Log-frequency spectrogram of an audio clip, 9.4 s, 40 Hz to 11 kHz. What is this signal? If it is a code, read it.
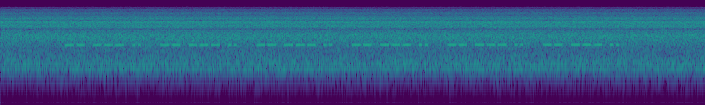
Morse code, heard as a keyed tone, machine-sent, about 32 wpm, 1000 Hz, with radio hiss and a squelch burst at the end. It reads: MOI MOI MOI MOI MOI MOI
